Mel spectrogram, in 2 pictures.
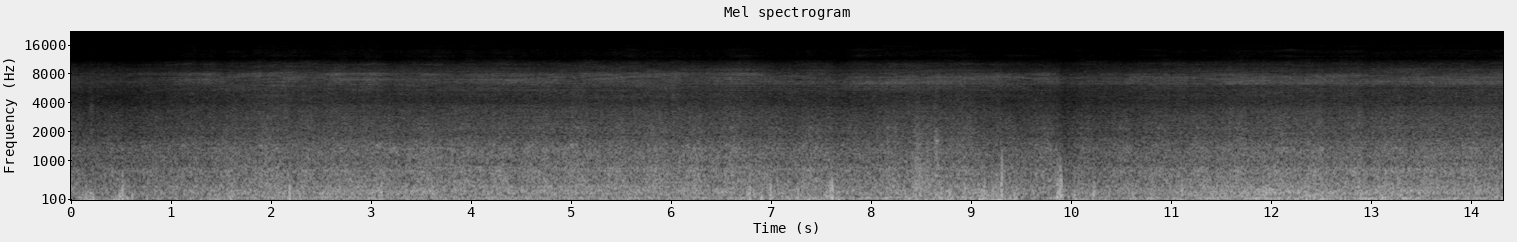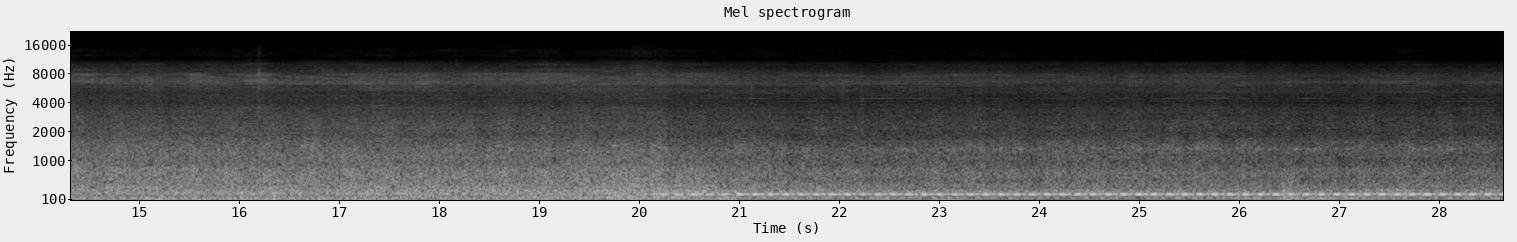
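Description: Russian EP20 electric locomotive pulling a passenger train out, with a steady mechanical running noise. About two-thirds of the way in, a steady low hum joins as the coaches roll past, and the loudness pulses regularly.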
